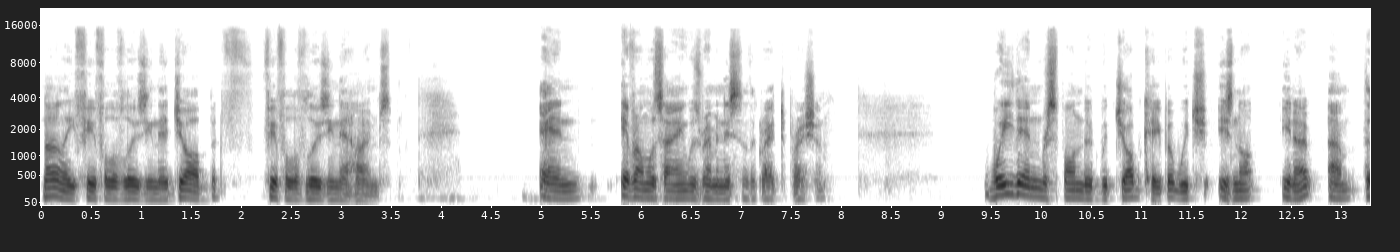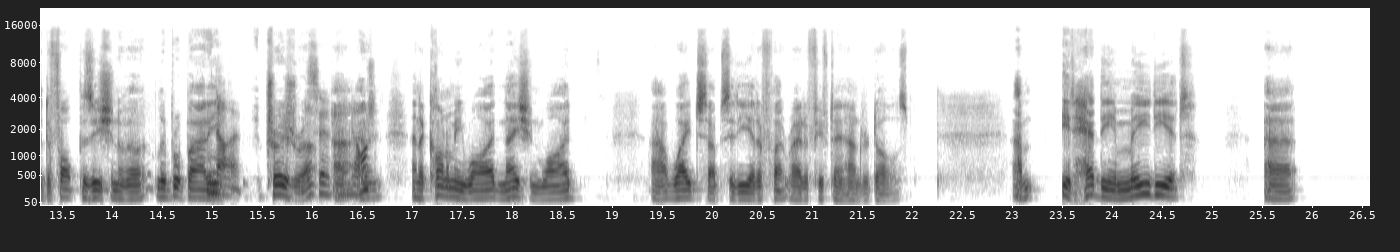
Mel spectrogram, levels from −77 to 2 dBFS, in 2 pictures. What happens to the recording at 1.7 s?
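Nothing goes wrong at 1.7 s; the speech there is intact, with no dropout, click, distortion or other fault.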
